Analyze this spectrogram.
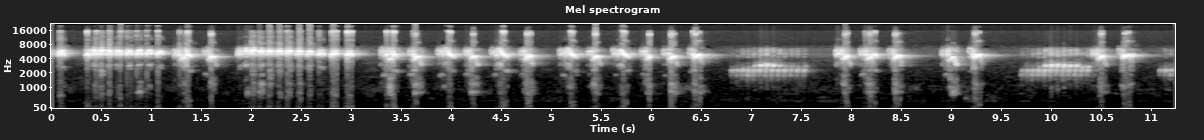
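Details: Sunbird lure call for attracting birds, from Pajampangan, Sukabumi: high, rapid chirping trills in quick bursts, with slurred downward notes and lower buzzy rattles near the end.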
